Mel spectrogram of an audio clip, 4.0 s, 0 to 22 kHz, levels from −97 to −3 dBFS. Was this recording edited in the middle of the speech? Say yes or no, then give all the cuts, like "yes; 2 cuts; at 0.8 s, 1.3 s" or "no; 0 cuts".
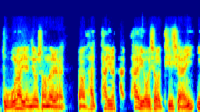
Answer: no; 0 cuts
